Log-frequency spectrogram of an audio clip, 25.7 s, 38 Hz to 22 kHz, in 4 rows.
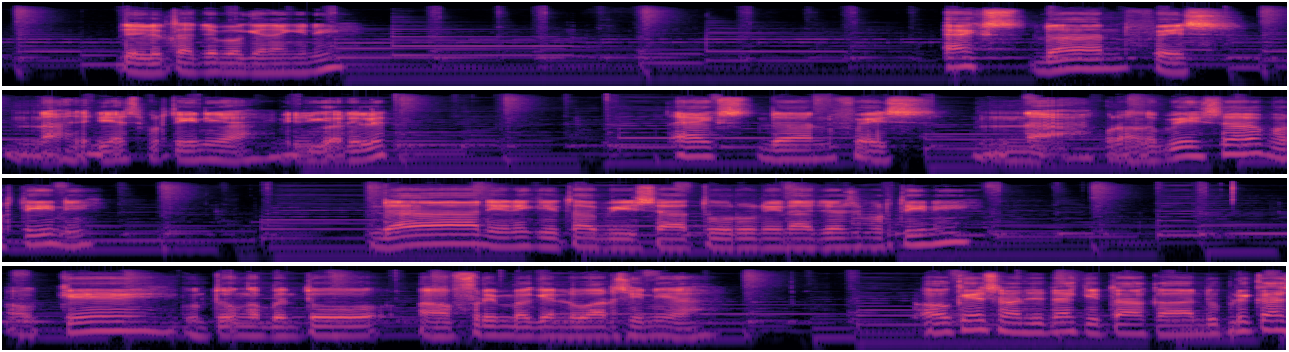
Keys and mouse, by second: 0.5 shift+click, 1.0 shift+click, 2.0 middle click, 2.5 middle click, 4.2 middle click, 4.7 x, 6.3-6.6 middle drag, 6.9 middle drag, 7.7 click, 8.1 shift+click, 9.6 x, 10.8-11.2 middle drag, 11.5-11.9 middle drag, 12.1-12.5 middle drag, 12.8 middle click, 13.2 middle drag, 13.5 middle click, 14.5 click, 14.8 middle click, 15.4 click, 15.7 shift+click, 16.3-17.5 drag, 17.8 middle click, 18.2 middle click, 18.6 middle click, 19.0-19.5 middle drag, 20.3 middle click, 20.6 middle click, 21.0 middle drag, 21.5 middle click, 23.3 middle click, 23.5 ctrl+z.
